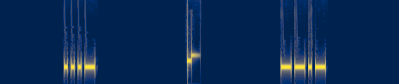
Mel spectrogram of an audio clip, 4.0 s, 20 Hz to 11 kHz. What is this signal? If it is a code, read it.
Morse code, heard as a keyed tone, about 36 wpm, 700 Hz. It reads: V Q
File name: Single-Letter-Number-35wpm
